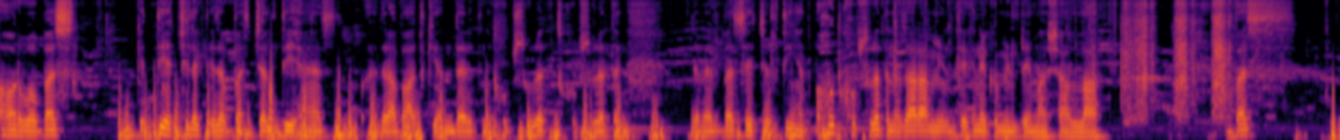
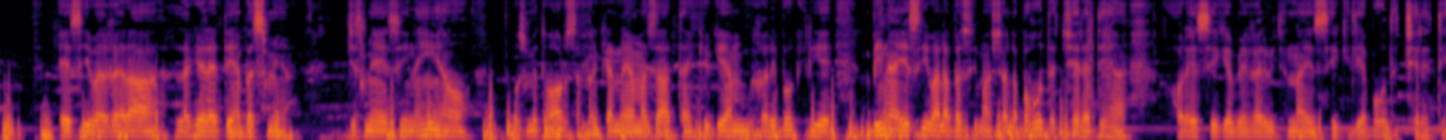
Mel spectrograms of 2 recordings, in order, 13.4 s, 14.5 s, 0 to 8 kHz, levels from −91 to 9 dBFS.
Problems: constant background noise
